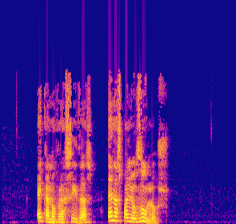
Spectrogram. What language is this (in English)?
Greek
